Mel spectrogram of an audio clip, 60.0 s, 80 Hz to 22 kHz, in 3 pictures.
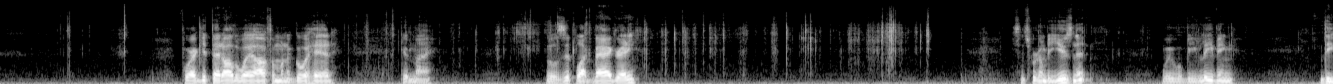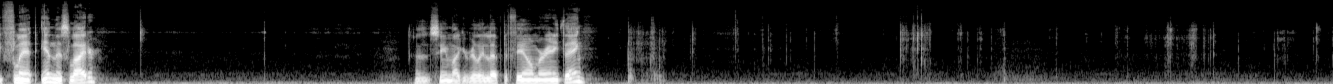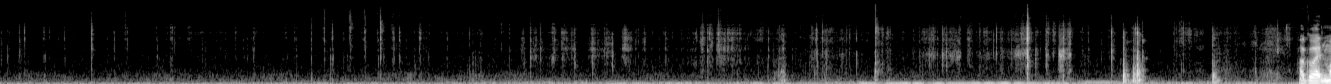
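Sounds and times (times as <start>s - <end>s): packaging clicks and crinkling rustles: 5.1s - 14.1s, 33.4s - 57.0s.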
